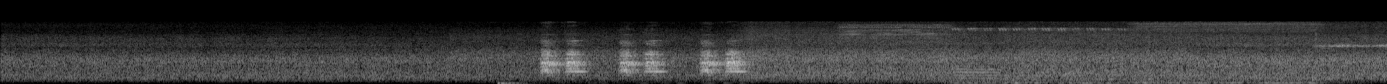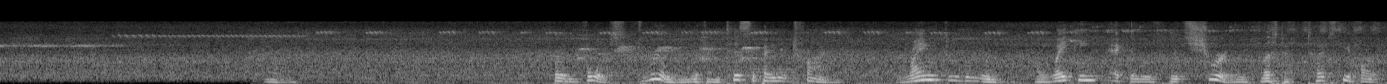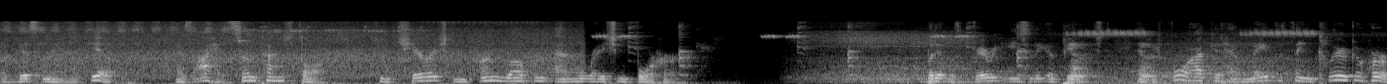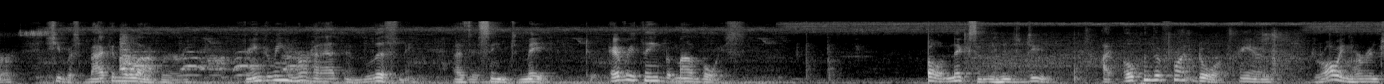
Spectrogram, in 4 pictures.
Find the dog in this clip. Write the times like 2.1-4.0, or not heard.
5.3-7.5, 19.6-21.4, 37.9-39.4, 42.8-44.8.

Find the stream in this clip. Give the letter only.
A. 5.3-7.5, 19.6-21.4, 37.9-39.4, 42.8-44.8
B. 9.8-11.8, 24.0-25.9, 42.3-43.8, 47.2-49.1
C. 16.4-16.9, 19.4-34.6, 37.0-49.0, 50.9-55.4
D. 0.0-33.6
D.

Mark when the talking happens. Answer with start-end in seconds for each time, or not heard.
16.4-16.9, 19.4-34.6, 37.0-49.0, 50.9-55.4.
